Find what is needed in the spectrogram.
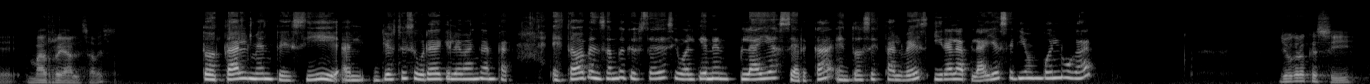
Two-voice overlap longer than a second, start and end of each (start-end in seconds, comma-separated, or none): none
